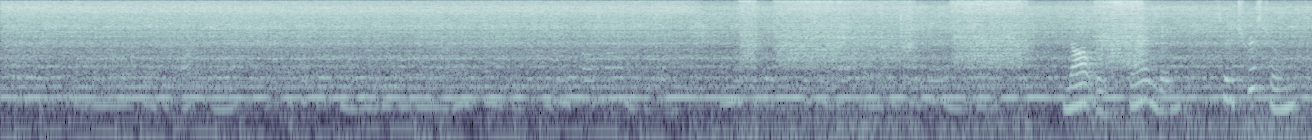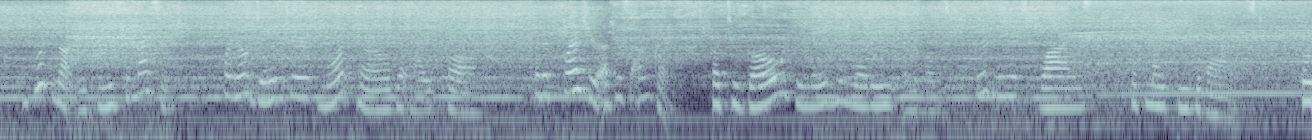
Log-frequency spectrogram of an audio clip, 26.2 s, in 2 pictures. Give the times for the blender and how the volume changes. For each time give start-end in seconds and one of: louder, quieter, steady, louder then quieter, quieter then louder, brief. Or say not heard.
0.0-19.3 steady
21.0-26.2 steady.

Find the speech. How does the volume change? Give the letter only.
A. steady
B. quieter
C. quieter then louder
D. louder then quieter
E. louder
E.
